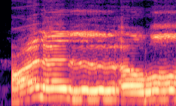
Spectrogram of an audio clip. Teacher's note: रा ज़बर की वजह से पुर पढ़ा जाएगा। अलिफ के ऊपर बड़ी मद है, 5 अलिफ के बराबर खींच कर पढ़ेंगे · अलल लाम साकिन पर कलकला नहीं करना। रा ज़बर की वजह से पुर पढ़ा जाएगा।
